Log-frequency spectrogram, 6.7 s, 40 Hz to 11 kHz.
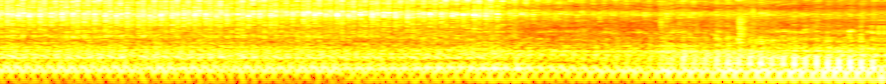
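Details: Nissan Z31 in cold morning: loud, raspy ticking puff at idle, about four per second, with uneven loping beat; exhaust leaks from broken head stud, cracked manifold and broken crossover-pipe stud, plus timing belt off by a tooth.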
